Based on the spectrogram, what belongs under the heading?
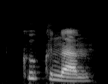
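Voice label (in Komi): "кыкнан", Komi, female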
